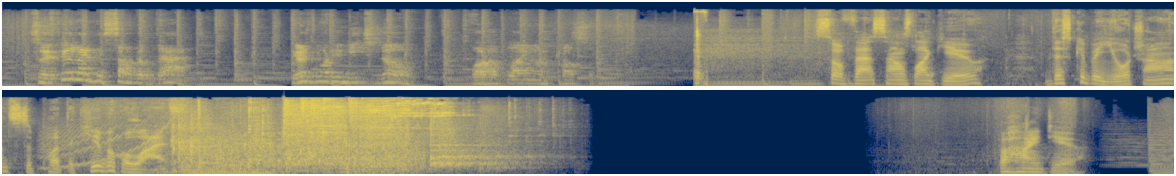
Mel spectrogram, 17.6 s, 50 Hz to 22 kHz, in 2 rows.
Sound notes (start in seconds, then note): 10.0 cubicle crashing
